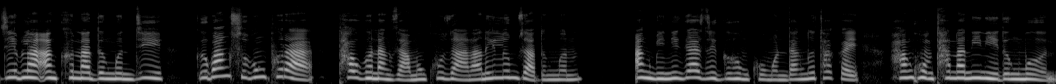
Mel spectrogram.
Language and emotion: Bodo, fearful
